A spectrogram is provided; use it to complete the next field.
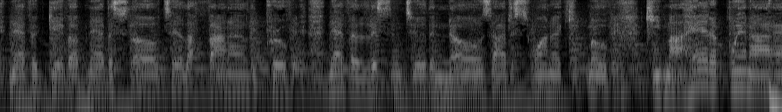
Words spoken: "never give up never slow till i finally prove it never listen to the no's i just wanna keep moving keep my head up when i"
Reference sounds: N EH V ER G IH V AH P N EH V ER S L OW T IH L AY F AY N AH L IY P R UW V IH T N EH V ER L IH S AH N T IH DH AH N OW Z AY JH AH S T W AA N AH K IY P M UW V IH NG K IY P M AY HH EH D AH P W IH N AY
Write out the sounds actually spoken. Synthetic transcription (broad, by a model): N EH V ER G IH V AH P N EH V ER S L OW T IH L AY F AY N L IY P R UW V IH T N EH V ER L IH S AH N T IH DH AH N OW Z AY JH AH S T W AA N AH K IY P M UW V IH NG K IY P M AY HH EH D AH P W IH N AY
